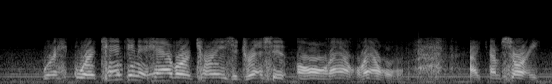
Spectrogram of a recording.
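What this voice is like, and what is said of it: Slight Western Pennsylvania, Baltimore accent. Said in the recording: “You've got a little bit of a Western Pennsylvania and Baltimore accent.”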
